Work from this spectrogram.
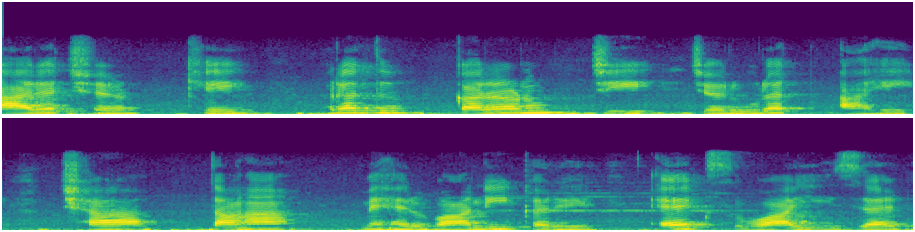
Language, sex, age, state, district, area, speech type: Sindhi, female, 45-60, Uttar Pradesh, Lucknow, rural, read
